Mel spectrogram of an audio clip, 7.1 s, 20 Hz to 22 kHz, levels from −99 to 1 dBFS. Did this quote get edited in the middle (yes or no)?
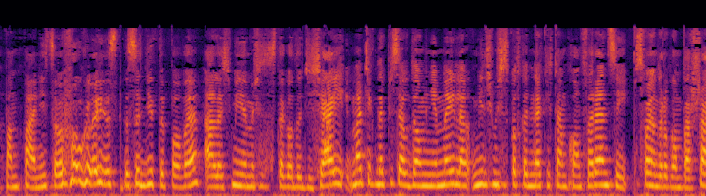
yes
